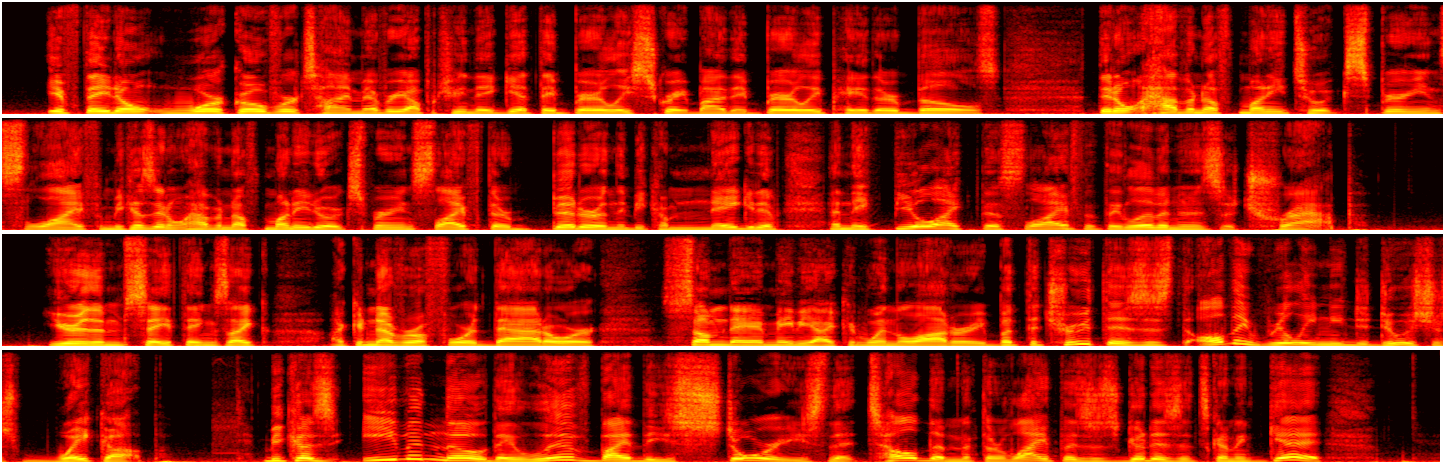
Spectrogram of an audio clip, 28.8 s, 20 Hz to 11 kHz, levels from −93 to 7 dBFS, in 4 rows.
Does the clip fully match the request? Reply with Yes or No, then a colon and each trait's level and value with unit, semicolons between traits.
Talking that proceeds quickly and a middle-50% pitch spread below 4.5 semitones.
Yes: fast, 230 wpm; average, 3.7 semitones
